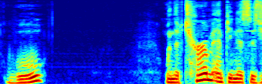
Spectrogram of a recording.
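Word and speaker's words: 無: and practice of emptiness emptiness in Chinese is pronounced Wu when the term emptiness is used in Taoist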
